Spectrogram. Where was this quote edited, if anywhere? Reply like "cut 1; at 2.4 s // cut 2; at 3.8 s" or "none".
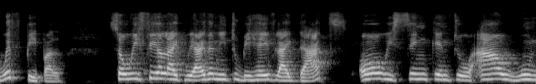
none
